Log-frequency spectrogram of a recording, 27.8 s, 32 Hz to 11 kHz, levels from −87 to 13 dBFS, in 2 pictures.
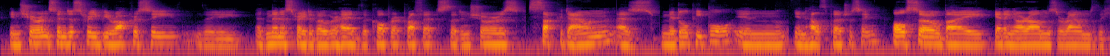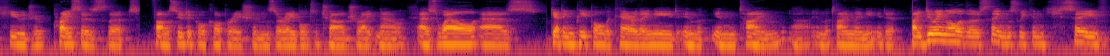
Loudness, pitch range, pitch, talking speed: -20 LUFS, 105-120 Hz, 110 Hz, 145 wpm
